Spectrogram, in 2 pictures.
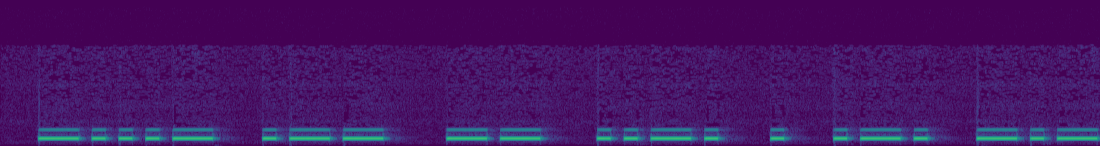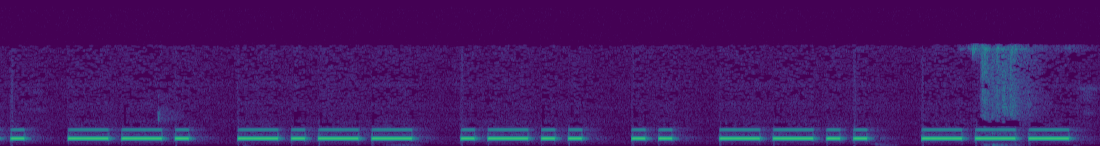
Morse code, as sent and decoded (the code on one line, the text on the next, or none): -...- .-- -- ..-. .-. -.-. --. -.-- .-.. .. --.. ---
<BT>WMFERCGYLIZO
